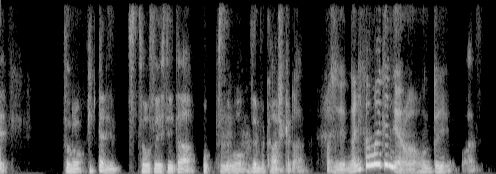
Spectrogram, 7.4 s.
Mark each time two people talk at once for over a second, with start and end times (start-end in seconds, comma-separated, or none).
none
